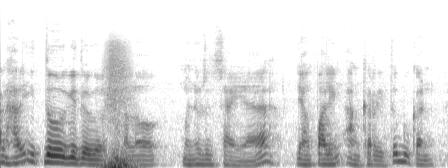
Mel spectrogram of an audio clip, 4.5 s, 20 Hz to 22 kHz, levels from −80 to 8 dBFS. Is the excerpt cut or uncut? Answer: cut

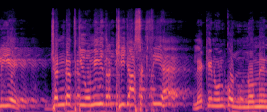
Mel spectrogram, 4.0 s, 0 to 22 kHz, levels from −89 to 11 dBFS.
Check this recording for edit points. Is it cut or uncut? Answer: cut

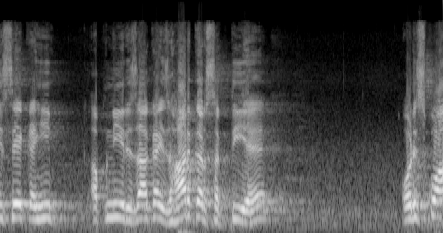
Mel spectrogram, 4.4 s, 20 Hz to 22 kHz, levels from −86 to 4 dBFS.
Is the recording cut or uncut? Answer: uncut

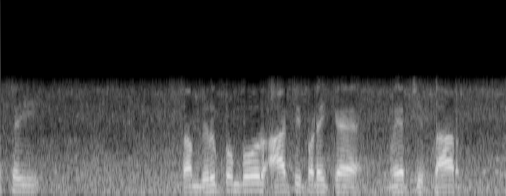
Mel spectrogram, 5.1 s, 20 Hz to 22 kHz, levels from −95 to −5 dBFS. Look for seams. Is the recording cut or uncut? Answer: uncut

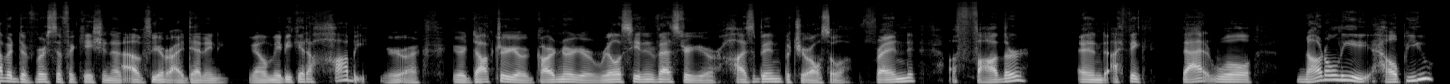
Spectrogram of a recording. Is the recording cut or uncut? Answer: cut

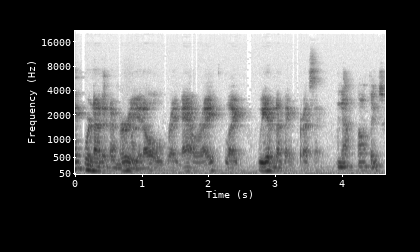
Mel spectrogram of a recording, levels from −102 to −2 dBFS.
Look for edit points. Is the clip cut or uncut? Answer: cut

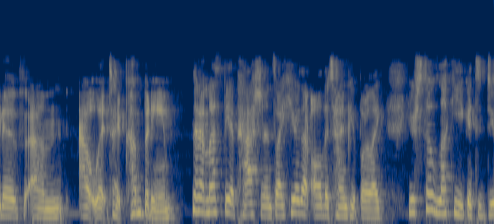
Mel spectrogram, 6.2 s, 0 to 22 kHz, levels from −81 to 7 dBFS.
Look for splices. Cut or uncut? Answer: cut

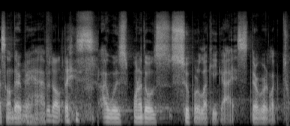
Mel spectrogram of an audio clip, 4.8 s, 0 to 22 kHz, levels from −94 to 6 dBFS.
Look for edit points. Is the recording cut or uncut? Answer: cut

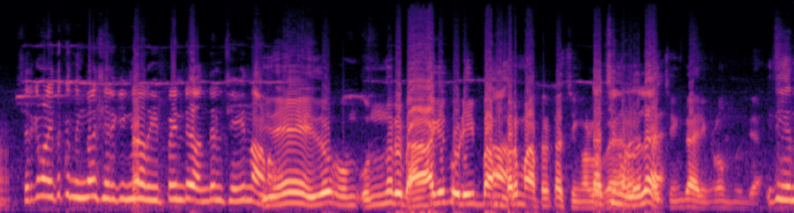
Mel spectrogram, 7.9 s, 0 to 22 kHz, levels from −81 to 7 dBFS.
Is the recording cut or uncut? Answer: uncut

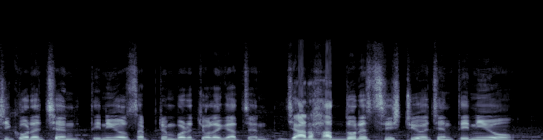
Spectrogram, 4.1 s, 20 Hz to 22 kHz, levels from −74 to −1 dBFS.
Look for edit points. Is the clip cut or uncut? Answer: cut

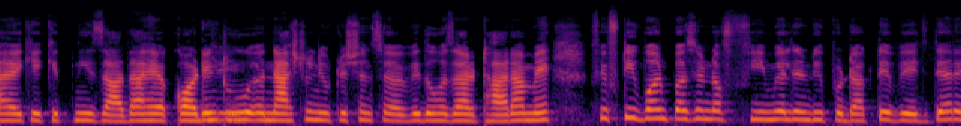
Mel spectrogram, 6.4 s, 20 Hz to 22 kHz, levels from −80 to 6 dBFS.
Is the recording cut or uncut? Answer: uncut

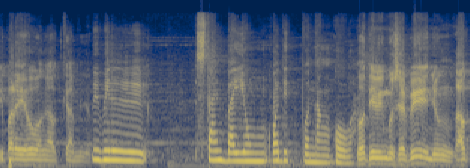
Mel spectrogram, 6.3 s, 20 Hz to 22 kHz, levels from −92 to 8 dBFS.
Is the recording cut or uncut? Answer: cut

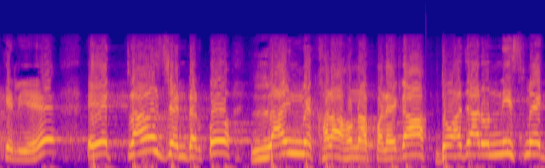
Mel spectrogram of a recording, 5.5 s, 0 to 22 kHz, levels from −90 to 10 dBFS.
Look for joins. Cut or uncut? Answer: cut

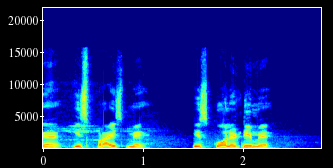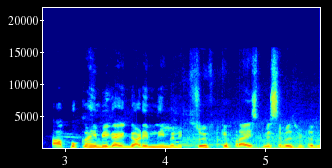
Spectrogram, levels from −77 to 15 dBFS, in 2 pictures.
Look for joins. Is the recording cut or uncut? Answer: cut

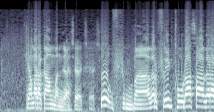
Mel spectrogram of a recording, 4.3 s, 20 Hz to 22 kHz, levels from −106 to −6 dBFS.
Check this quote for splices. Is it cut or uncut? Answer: uncut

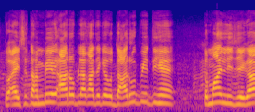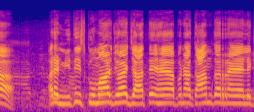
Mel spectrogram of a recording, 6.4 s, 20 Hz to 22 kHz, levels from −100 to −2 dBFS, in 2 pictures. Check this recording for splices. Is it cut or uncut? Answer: uncut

